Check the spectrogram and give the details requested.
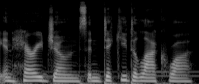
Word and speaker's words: Delacroix: harry jones and dicky delacroix the villagers pronounced this name de la croix eventually made a great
